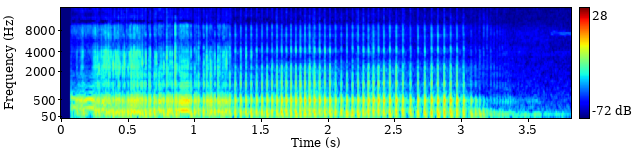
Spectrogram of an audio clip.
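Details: A French bulldog snoring while asleep and dreaming: a loud, raspy, fluttering snore lasting about three seconds, with rapid rattling pulses in its second half, then a quiet room.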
